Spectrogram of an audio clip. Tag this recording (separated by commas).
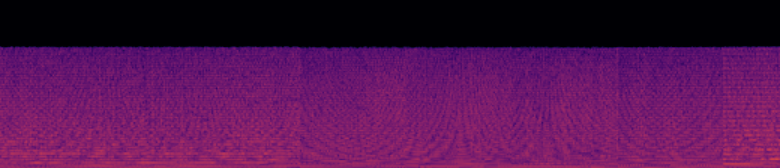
Scary music, Music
